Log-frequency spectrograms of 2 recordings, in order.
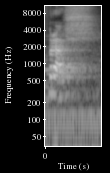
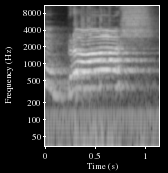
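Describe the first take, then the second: First: ब्रश with a quick short vowel; ब्रश said low with no stretching. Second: ब्रश with a drawn-out "aa"; ब्रश exaggerated long, like "braash"; wrongly long vowel. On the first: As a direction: keep ब्रश short and simple. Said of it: "simple short बोलते हैं". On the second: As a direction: stretch the vowel in ब्रश loudly. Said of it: "आप ये नहीं बोलते". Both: Shown as a demonstration.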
